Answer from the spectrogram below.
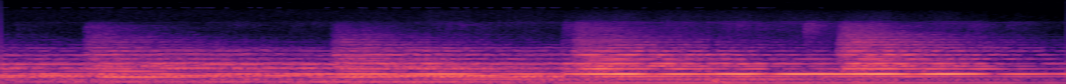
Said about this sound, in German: Glocken aus Berlin rufen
